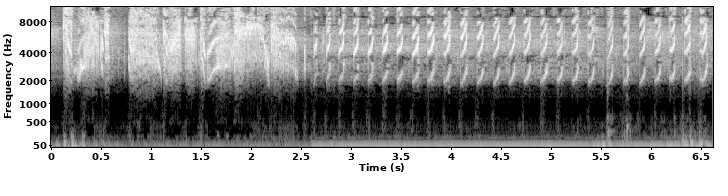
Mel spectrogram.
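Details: White-nest swiftlet calls: harsh high chatter at first, then a long run of quick, evenly spaced rising chirps, about three per second, over a low electrical hum.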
